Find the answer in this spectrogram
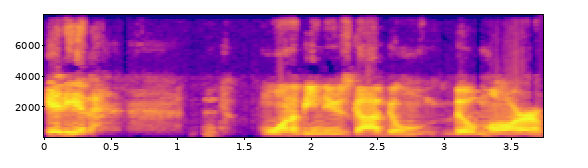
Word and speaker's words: Maher: bad as this idiot wannabe news guy, Bill Maher or Mayer, or however you say it. Mystery Lady, how do you say his last name? Maher?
